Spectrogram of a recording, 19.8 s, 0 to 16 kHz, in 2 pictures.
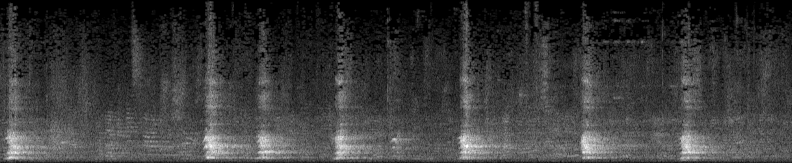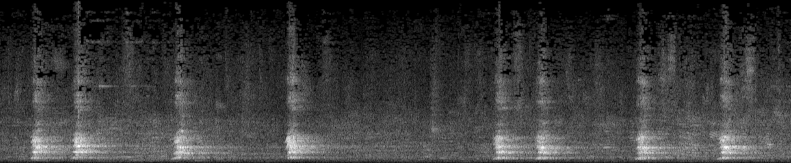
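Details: Welsh Corgi barking at the Ostrava dog show, 14 April 2012, with Cardigan and Pembroke corgis present: a long run of loud, clipped barks, roughly one a second, some in quick pairs, against a background hum of voices.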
